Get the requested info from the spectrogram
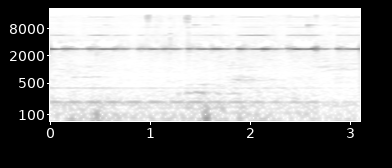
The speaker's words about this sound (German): Was ist das denn jetzt? Meistens sind das so Müllautos, die rückwärts fahren, die so piepsen.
